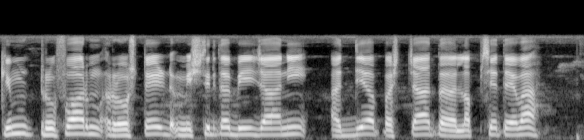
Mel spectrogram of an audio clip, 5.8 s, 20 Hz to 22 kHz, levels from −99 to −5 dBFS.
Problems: constant background noise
